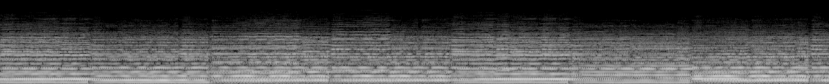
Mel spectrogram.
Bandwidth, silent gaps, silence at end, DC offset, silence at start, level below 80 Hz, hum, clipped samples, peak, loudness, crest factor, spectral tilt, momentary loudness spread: 9.6 kHz; none; 0 s; 0.8%; 0 s; -48 dBFS; none; under 0.1%; -4 dBFS; -16 LUFS; 12 dB; -7 dB/octave; 3 LU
